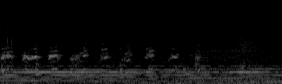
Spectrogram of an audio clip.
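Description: Roosters and ducks carried in baskets cluck in quick repeated bursts over a steady droning background, as a sound effect in a Hindi audio story.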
